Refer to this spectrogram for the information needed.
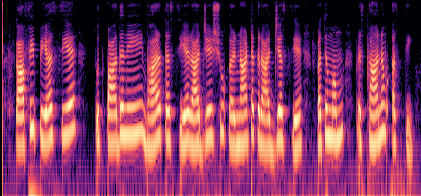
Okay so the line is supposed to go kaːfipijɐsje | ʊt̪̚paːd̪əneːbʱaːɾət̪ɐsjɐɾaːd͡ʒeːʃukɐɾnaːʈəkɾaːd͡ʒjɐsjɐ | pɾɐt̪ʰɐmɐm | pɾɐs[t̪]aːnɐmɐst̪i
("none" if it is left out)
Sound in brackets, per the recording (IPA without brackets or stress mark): t̪ʰ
